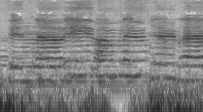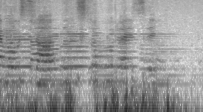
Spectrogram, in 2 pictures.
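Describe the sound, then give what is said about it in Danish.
A protest song of activists at a disputed site between Vævring and Ingebøfjellet in western Norway, played on guitar and violin, with sung melodic lines over a steady low strumming, continuous and fairly loud throughout. “Kampen står på endnu, og det du hører her er en kampsang fra de mange aktivister, der er mødt op på den omstridte plads mellem Vævring og Ingebøfjellet i det vestlige Norge.”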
